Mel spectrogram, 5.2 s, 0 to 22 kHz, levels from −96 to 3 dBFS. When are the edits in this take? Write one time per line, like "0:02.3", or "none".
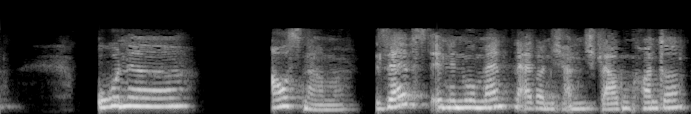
0:04.0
